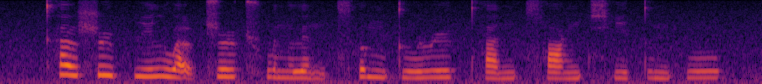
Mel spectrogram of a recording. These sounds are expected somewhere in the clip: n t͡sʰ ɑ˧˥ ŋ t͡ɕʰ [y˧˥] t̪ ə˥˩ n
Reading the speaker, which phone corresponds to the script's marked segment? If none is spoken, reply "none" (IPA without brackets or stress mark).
i˧˥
